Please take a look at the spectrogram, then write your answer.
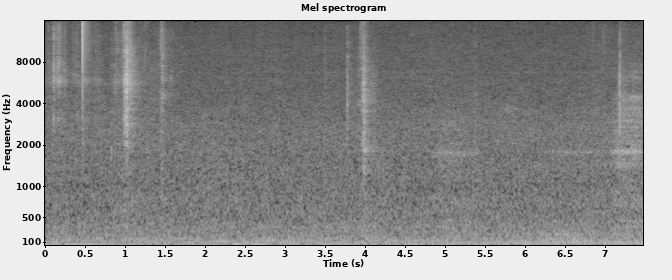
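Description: Soft leather-hard clay being trimmed while fettling a pottery butter dish gives a few faint, brief cutting clicks spaced apart, very quiet against a low background hiss.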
